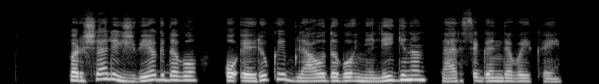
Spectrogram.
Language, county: Lithuanian, Panevėžys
